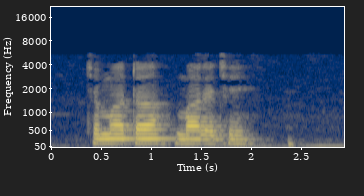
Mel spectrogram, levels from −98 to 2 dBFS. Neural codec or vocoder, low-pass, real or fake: none; 5.4 kHz; real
